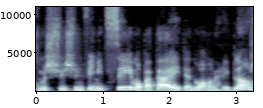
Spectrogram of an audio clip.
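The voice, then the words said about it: Montreal Québécois French accent. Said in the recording (French): “Montréal, j'ai cet accent-là”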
